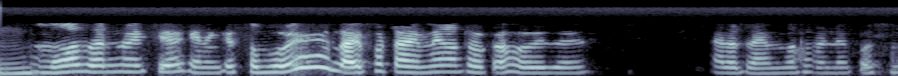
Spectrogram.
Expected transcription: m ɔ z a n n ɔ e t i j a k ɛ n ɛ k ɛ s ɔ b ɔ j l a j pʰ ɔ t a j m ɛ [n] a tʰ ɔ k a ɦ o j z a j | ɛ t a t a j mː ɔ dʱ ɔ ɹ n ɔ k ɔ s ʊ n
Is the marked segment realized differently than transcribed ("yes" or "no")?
no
